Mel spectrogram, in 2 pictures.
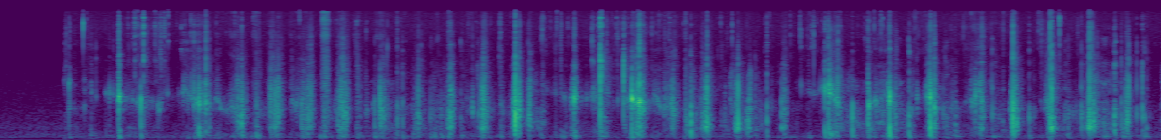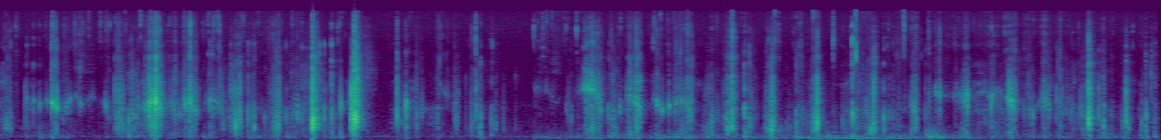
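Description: Close-miked chewing and crunching of edible chalk coated in wet clay paste. It is a dense, irregular run of crisp crunches starting about a second in, with a couple of brief pauses.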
